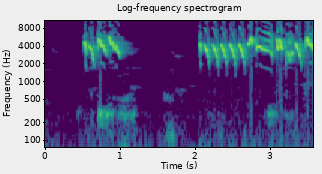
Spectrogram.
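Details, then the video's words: Lombok yellow kecial, a white-eye, sings a lure song to excite rival birds: two fast, high, twittering phrases of rapidly repeated sliding notes, the second longer and richer, with a faint low knock between. "Pancingan Kecial Kuning Joss Terbaru Ampuh Bikin Kecial Lawan Gacor MAXIMAL‼️"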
